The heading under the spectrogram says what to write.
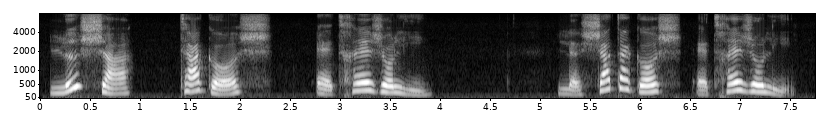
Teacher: we pronounce the T at the end of chat with the A that begins à gauche. Okay, we don't say le chat à gauche. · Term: liaison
